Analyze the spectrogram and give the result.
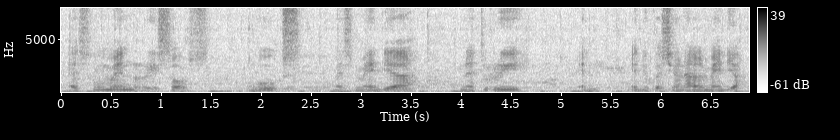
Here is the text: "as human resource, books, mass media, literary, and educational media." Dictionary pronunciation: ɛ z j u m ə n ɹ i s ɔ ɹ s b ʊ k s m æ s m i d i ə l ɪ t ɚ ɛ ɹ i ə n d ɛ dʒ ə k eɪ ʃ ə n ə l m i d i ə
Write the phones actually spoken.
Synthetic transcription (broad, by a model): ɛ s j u m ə n ɹ i s ɔ ɹ s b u k s m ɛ s m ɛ d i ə n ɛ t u ɹ i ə n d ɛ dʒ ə k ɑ s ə n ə l m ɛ d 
